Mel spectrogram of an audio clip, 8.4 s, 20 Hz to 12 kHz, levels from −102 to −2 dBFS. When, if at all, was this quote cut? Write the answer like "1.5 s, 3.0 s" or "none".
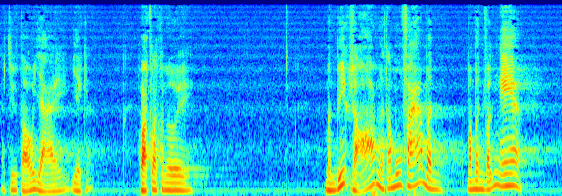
1.3 s, 2.0 s, 2.4 s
